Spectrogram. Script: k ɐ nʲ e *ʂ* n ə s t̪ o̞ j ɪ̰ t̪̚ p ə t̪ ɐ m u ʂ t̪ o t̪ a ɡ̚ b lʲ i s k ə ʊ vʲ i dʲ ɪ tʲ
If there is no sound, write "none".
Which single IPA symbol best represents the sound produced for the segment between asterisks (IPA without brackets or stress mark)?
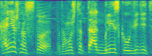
ʂ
